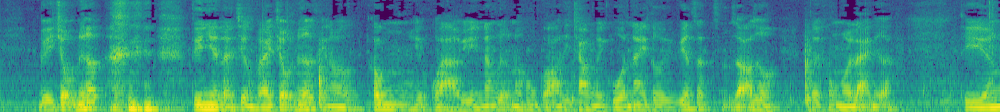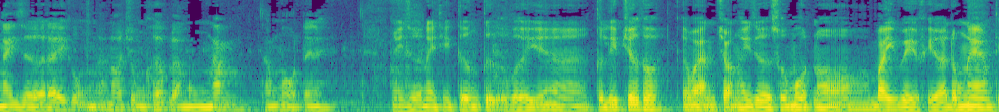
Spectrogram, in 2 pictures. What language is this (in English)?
Vietnamese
